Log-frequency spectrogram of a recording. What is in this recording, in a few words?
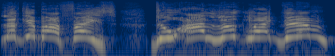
friendly fire, manager, survivor, voice; Left 4 Dead 2; left4dead2 dlc2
